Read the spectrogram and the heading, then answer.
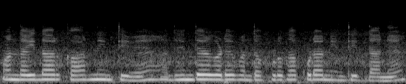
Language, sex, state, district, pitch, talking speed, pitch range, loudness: Kannada, female, Karnataka, Mysore, 215 Hz, 160 wpm, 205-220 Hz, -20 LUFS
